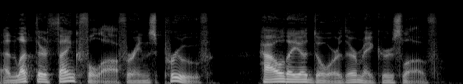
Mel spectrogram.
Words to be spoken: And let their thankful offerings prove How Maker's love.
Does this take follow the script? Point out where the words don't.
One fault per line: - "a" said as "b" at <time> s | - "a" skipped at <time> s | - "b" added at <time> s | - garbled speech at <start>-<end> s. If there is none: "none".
- "they adore their" added at 2.8 s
